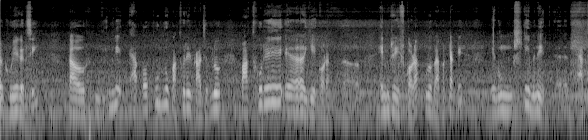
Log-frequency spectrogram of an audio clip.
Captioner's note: blabbering in Bangla about how amazed I am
